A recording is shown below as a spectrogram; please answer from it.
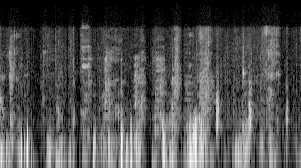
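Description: Faint, irregular swishing and crunching of tall grass under footsteps as people walk through a grassy field.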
